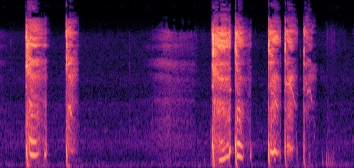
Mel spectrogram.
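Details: Morning cough after days of sniffling and coughing following a sudden drop in temperature: two coughs, then a burst of four or five, with faint whistling breath between; somewhat wheezy cough.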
